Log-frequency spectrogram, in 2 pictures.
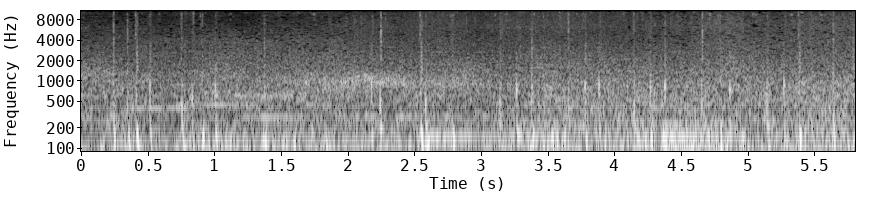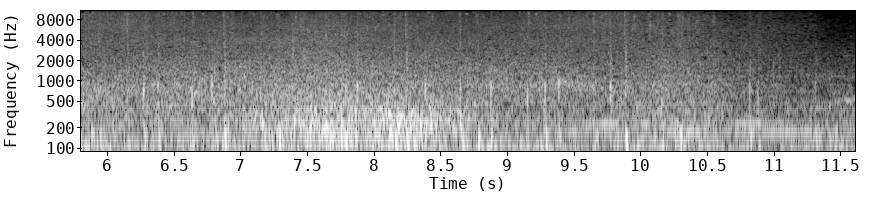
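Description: Horse hooves clip-clop at a steady gallop through rain in The Witcher 3, the even patter of rainfall underneath, with a brief whinny near the end.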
